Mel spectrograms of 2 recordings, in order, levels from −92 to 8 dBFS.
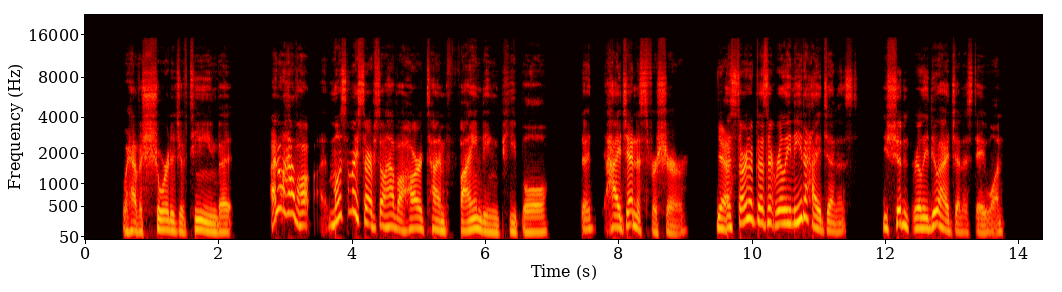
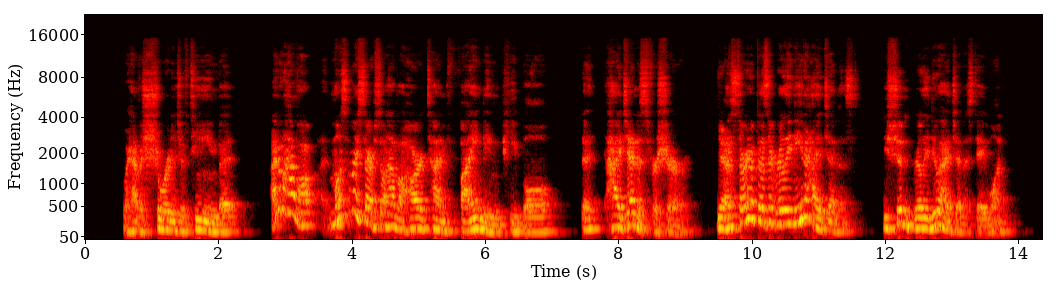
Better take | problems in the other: first | off-mic speech; far // room echo; very slight; dies away in 0.3 s

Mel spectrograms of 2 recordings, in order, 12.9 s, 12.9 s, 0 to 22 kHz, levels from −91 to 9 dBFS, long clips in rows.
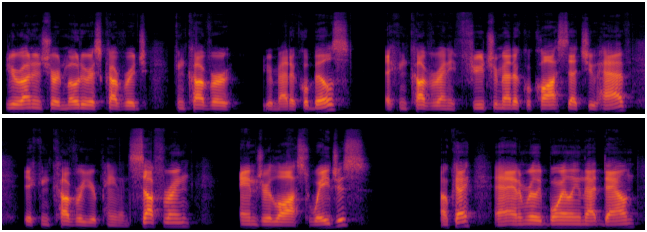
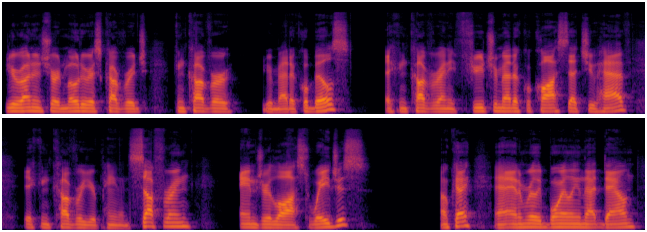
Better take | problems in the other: second | thin; very; fading below 300 Hz

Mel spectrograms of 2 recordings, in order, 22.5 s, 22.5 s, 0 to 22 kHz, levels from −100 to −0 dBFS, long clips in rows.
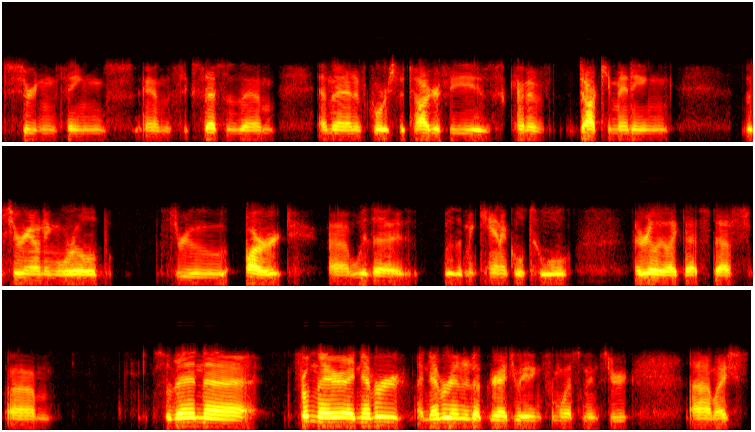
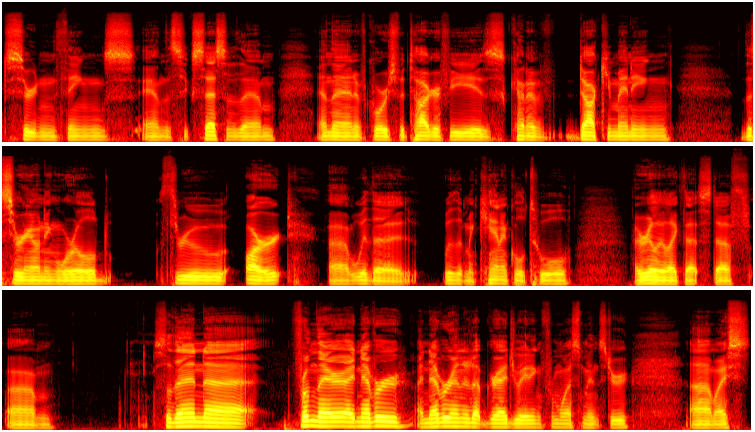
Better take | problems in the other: second | phone-call audio; poor line; nothing above 3.5 kHz

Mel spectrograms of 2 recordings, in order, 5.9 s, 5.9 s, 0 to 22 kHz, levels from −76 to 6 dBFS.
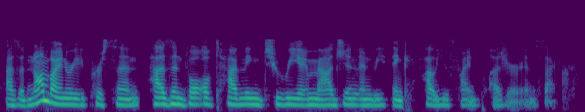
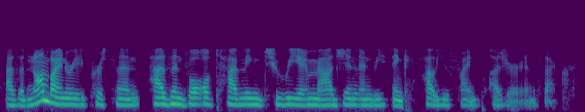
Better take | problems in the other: first | garbled, watery; badly; nothing above 4 kHz; slightly in the first

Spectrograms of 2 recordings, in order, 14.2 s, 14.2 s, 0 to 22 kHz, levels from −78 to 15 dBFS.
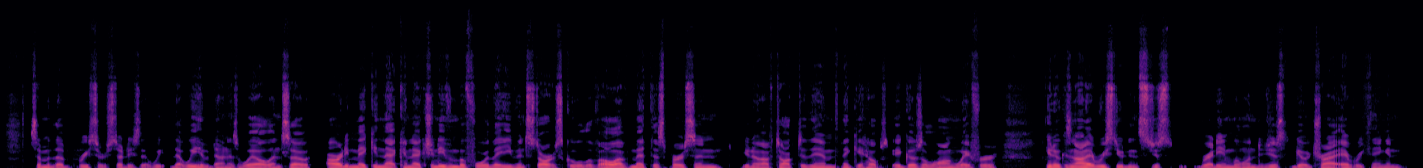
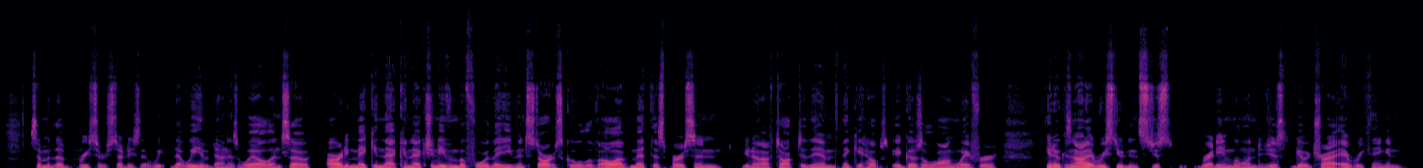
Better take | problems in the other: neither | none

